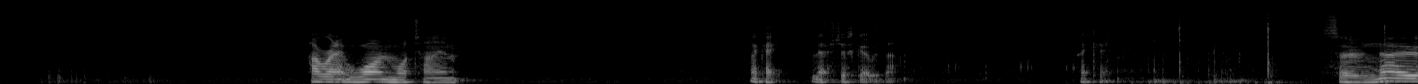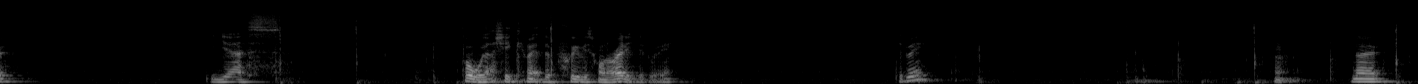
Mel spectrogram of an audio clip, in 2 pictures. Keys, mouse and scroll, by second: 3.1 click, 8.2 click, 9.5 click, 10.2 click, 10.6 click, 11.0-13.7 typing, 13.8 Return, 16.5 y, 17.0 Return, 17.7 Return, 18.5-19.8 typing, 25.1-26.2 typing, 26.5 Right, 26.7 Return, 28.0-28.3 typing, 28.1 Return.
